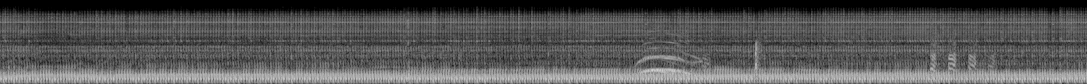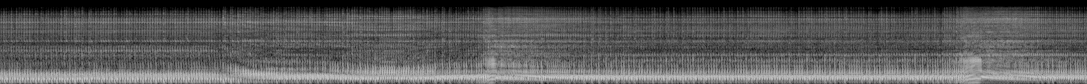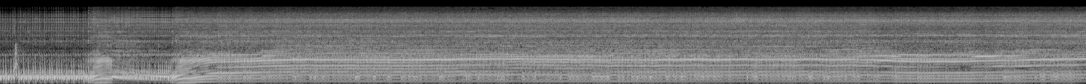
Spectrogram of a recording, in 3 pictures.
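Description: Two-stroke gasoline chainsaw running continuously. Around the middle its engine pitch dips and rises several times as the throttle is worked, then from about 24 s it holds a steady high pitch while cutting into a tree trunk.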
